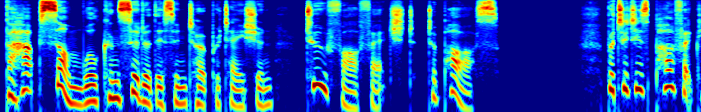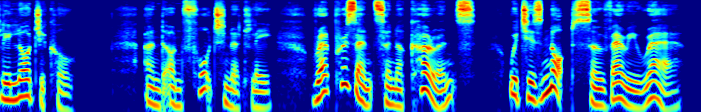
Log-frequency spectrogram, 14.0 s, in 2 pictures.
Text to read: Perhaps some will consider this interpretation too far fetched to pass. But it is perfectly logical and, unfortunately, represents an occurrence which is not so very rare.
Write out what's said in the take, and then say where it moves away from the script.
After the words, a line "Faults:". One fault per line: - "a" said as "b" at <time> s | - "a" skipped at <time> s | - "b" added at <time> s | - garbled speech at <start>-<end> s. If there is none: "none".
Perhaps some will consider this interpretation too far fetched to pass. But it is perfectly logical and, unfortunately, represents an occurrence which is not so very rare.
Faults:
none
